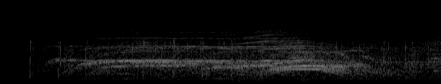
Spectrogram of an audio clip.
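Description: Audience applause with high-pitched cheering and whoops. It breaks out suddenly after a moment of near silence and swells over the first second.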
